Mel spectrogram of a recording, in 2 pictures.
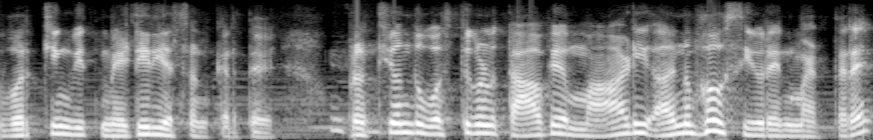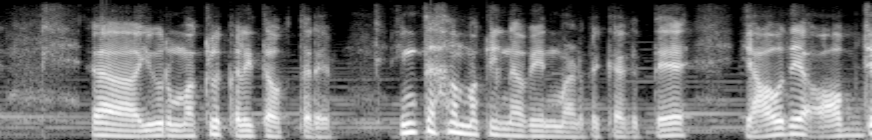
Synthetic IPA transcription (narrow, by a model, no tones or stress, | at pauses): ʋɐɾkiŋɡʋid̪meʈiːɾijɐlsɐnt̪̚kɐɾt̪ːeʋe | pɾɐt̪ijo̞nd̪uʋɐst̪uɡɐɭut̪aːʋe̞ːmaːɽiɐnubʱɐʋɐsiʋɐɾe̞ːnmaːɖt̪aːɾe̞ | iʋɐɾumɐkːɐɭukɐlit̪ɐɦoɡ̚t̪aːɾe̞ | int̪ɐɦamɐkːɭinaːʋeːnmaːɽbeːkaːɡut̪ːe̞jaːʋud̪e̞ːʔaːb̚d͡ʒe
